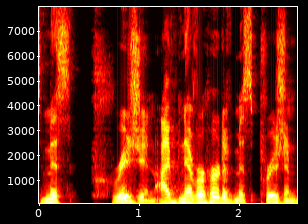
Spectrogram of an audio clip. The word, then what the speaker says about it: misprision: And then count 2, misprision and I almost thought it was misprison. And in fact, I think on my YouTube short, I mispronounced it. It's misprision.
